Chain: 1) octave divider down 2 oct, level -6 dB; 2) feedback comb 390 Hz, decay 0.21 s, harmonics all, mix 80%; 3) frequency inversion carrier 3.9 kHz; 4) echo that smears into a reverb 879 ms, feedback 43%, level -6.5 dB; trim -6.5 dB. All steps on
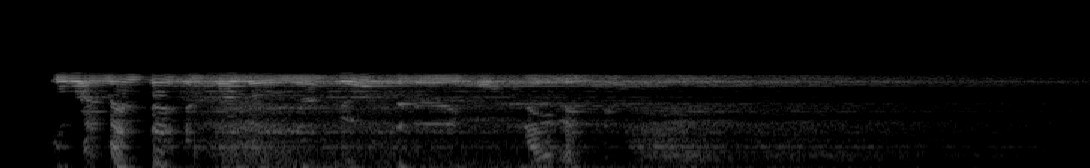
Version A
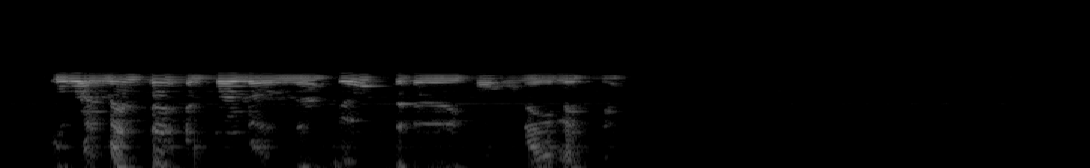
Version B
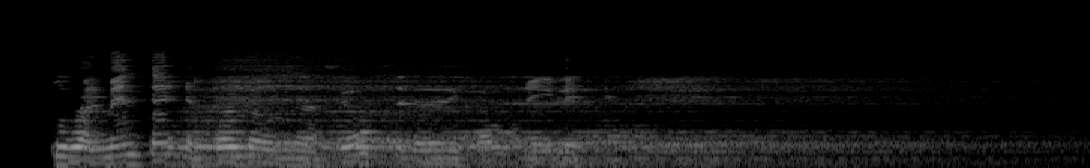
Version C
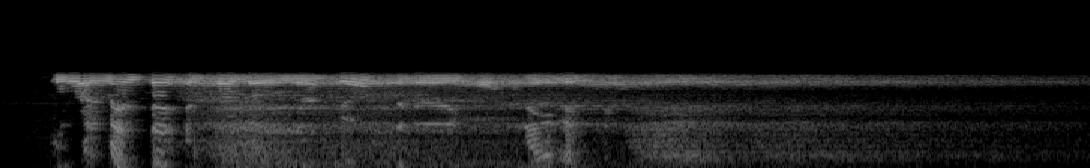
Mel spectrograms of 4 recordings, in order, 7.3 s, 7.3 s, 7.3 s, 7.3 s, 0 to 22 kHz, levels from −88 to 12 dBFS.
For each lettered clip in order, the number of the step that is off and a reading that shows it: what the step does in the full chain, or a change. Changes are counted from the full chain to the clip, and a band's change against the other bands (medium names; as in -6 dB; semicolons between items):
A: 4, echo-to-direct -5.5 dB to none; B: 3, 4 kHz band -26.5 dB; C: 2, 500 Hz band -2.0 dB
